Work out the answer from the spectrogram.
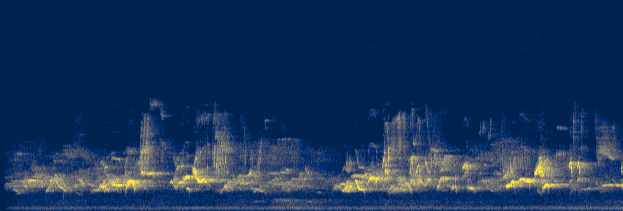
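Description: Songbirds chirping and singing in quick, busy phrases, in two stretches with a short break about six and a half seconds in, over a faint low hum.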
